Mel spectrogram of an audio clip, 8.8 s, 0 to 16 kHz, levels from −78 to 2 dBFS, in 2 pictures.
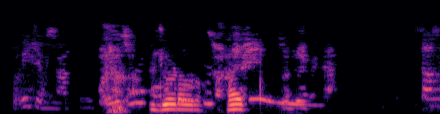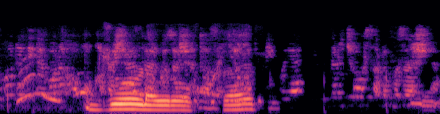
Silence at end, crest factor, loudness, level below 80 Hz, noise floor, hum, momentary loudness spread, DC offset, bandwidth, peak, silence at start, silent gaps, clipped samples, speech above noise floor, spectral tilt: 0 s; 20 dB; -22 LUFS; -62 dBFS; -83 dBFS; none; 21 LU; under 0.1%; 7.4 kHz; -4 dBFS; 0.2 s; none; under 0.1%; 61 dB; -6 dB/octave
